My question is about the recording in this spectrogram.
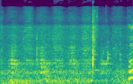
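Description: Hand saw cutting through a wooden plank in steady back-and-forth strokes, with one sharp knock of wood about a second and a half in.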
